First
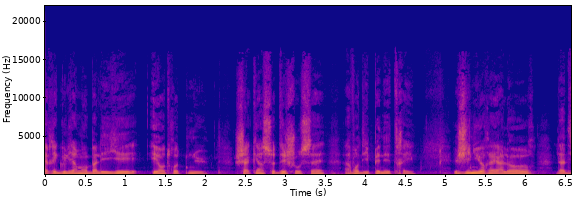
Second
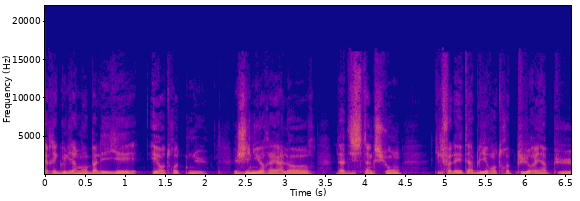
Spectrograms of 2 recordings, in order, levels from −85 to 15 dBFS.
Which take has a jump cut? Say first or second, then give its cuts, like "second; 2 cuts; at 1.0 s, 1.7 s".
second; 1 cut; at 2.3 s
